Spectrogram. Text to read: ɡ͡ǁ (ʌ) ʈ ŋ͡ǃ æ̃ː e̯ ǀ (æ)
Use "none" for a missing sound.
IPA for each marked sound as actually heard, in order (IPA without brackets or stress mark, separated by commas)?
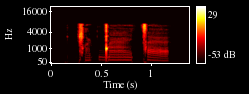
ʌ, æ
